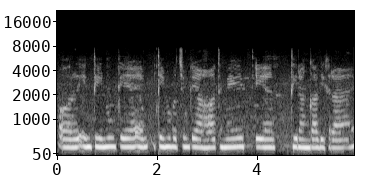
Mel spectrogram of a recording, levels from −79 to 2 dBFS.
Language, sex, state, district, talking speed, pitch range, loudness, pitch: Hindi, female, Uttar Pradesh, Shamli, 150 wpm, 220-240 Hz, -11 LUFS, 230 Hz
